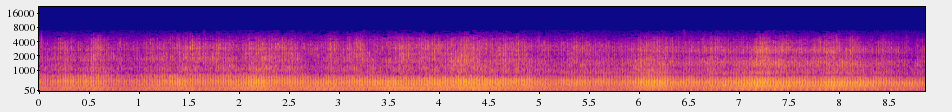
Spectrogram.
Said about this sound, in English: Shanghai Lil zooms skyward with the intention of climbing above the mysterious purple triangle plane unnoticed.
